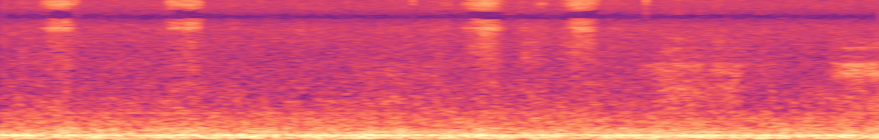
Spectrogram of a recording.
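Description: Faint scratching of a mechanical pencil on sketchbook paper, a few light strokes, over a low steady hum.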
